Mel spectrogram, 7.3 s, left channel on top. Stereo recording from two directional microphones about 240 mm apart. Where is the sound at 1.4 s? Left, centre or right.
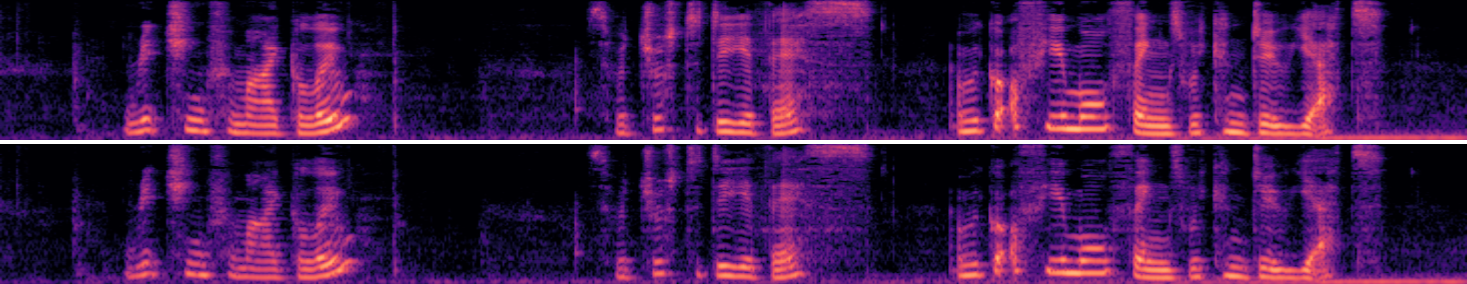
Left.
